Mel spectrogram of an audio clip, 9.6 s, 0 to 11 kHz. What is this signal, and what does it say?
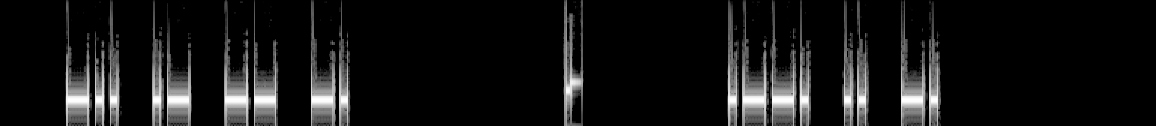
Morse code, heard as a keyed tone, about 20 wpm, spaced as for 16 wpm, 700 Hz. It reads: DAMN PIN
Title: 256 Lesson 42a - Words 12-20wpm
